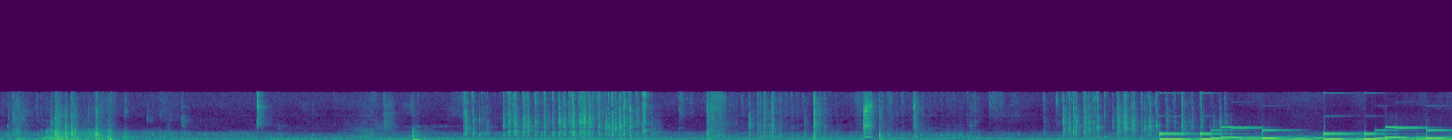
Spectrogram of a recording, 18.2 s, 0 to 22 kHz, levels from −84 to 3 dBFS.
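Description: Gain pumping runs throughout: the level ducks by around 10 dB under each loud sound, likely from an overdriven fast limiter, within a call-band signal stopping at 8 kHz.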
